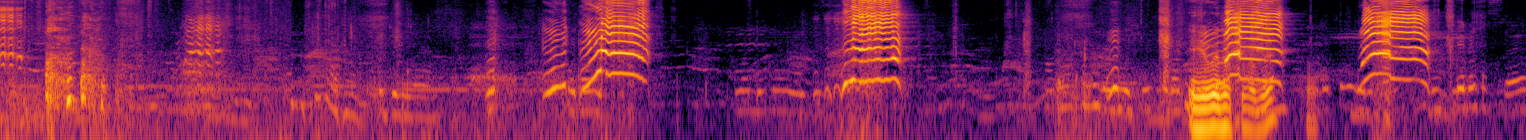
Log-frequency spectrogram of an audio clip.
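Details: Goat kid bleating while being castrated: four loud, wavering, strongly harmonic bleats, each about a second long, spaced a few seconds apart, after quieter talking and handling noises at the start.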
